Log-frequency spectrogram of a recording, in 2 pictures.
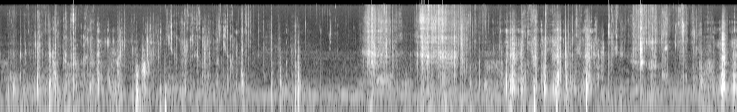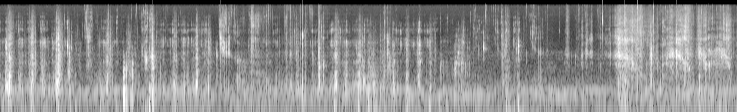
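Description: Close-miked biting and chewing of crispy Bburinkle seasoned fried chicken: the coating crunches and crackles under the teeth, with wet chewing between bites. The loudest crunches come about seven to nine seconds in and again near the end.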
